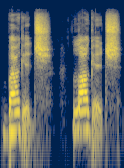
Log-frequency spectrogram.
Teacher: ends with the age sound and the stress is firmly on the first syllable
